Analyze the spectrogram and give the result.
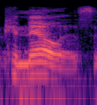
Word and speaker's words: Kanellis: But Kanellis is how you pronounce it. Mm. So you're right on track. Just drop the O and add an E. So it's Kanellis.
